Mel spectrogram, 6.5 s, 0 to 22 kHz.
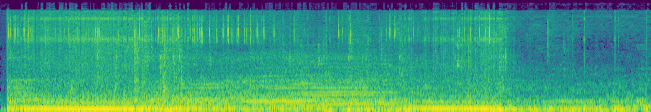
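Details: Car driving around 30 mph after hitting road debris: a deep rumbling drone that swells and falls with throttle, with a louder, rough edge. Exhaust leak.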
